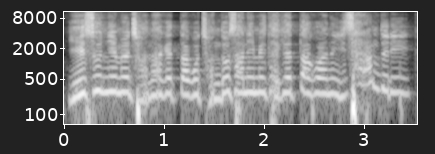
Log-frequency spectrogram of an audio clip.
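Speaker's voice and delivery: arguing with God. Retold or imitated. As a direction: demand answers from God, voice lifted. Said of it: "이러면서 제가 하나님께 따지면서".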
